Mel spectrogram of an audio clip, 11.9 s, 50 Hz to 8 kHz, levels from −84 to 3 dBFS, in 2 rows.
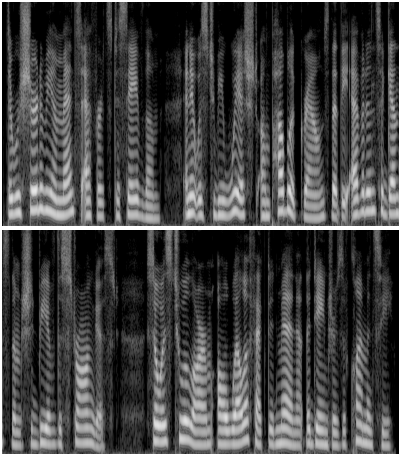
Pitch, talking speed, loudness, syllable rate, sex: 195 Hz, 210 wpm, -19 LUFS, 5.3 syllables/s, female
